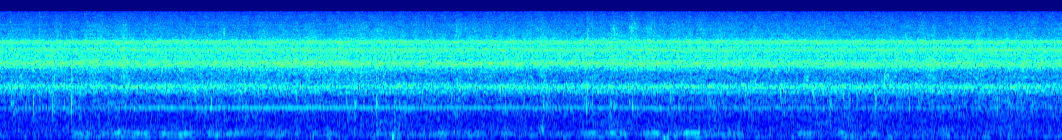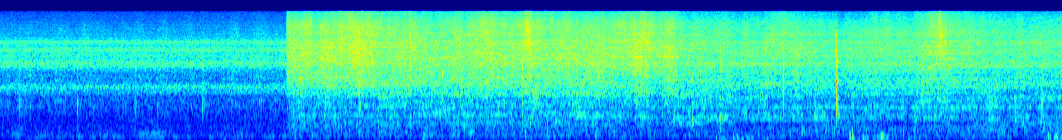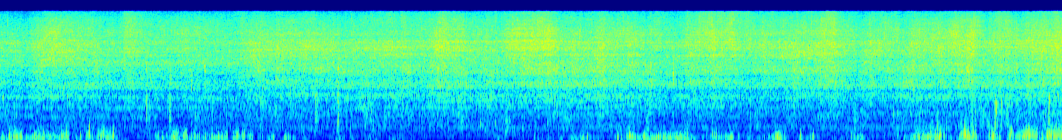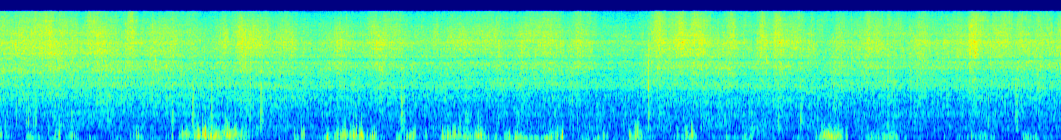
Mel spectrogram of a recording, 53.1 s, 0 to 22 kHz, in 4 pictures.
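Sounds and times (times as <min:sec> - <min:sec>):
meat sizzling in a pan: 0:10.7 - 0:53.0.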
